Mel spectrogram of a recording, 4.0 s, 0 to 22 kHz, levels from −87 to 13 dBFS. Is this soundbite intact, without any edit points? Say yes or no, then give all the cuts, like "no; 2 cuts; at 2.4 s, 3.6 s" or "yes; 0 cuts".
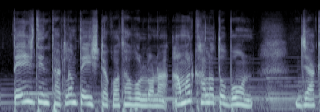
yes; 0 cuts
